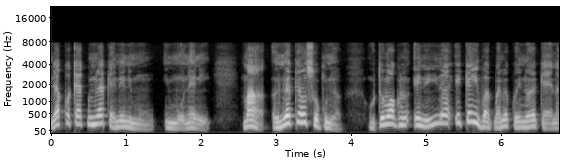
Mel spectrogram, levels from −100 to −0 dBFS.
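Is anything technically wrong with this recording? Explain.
No, the speech shows only the expected band limit of G.722 wideband telephone coding at 64 kbit/s, with nothing above 7.7 kHz.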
